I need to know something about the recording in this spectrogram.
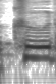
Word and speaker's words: could: Donc on met bien notre could, on met bien notre please à la fin. Et évidemment, you do not pronounce the letter L, okay? You do not say never ever could.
